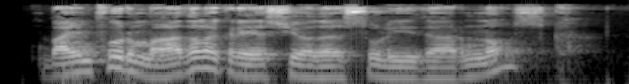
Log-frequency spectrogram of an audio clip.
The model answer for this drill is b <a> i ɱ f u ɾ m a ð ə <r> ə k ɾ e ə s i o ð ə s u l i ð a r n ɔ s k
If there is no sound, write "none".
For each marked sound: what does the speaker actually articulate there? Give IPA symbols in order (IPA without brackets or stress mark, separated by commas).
a, l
